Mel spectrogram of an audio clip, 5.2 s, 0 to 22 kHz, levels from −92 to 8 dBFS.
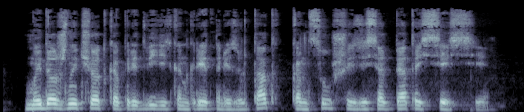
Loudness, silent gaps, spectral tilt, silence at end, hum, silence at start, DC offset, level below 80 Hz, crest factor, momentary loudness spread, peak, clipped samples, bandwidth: -18 LUFS; none; -4 dB/octave; 0.35 s; none; 0.25 s; under 0.1%; -60 dBFS; 18 dB; 9 LU; -2 dBFS; under 0.1%; 16 kHz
